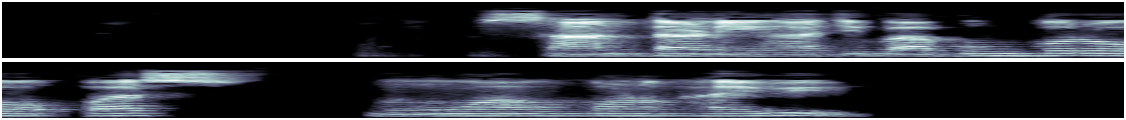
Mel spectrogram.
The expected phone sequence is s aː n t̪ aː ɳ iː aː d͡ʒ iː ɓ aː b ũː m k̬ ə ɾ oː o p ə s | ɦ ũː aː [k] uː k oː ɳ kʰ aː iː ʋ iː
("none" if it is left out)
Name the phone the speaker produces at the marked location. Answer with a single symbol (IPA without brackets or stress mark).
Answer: none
